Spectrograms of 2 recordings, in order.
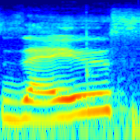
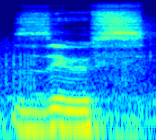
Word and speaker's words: Zeus: that I found out that Zeus is actually pronounced zus in current Greek what yes I am today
